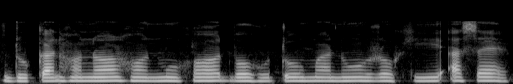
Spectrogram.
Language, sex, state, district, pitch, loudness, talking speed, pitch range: Assamese, male, Assam, Sonitpur, 165 Hz, -20 LUFS, 70 wpm, 160-170 Hz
